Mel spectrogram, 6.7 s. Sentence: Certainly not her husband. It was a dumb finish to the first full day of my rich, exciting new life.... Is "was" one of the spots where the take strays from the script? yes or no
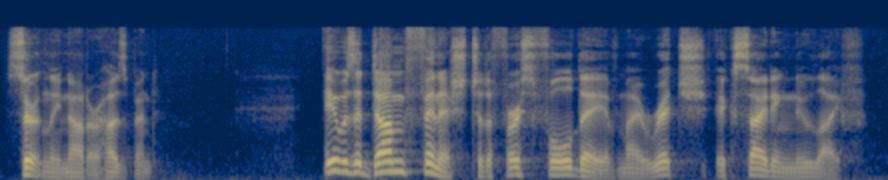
no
